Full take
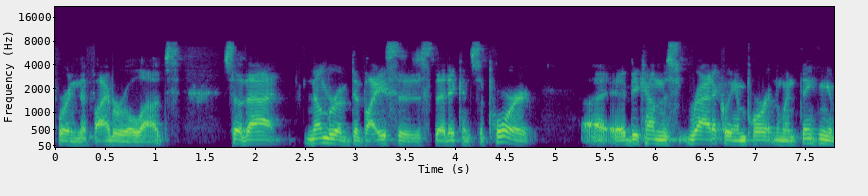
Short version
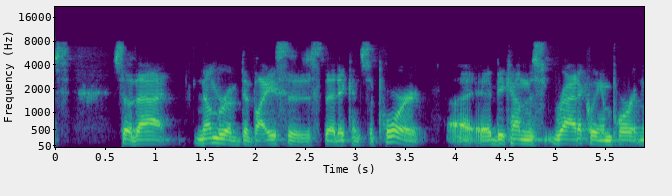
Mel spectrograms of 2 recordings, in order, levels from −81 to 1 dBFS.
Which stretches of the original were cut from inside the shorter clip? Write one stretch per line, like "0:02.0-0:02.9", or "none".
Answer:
0:04.9-0:05.2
